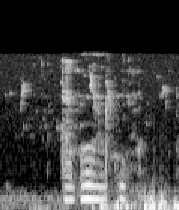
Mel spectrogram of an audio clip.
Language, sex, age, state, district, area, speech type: Santali, female, 18-30, Jharkhand, Seraikela Kharsawan, rural, spontaneous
